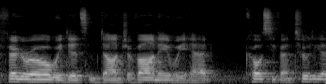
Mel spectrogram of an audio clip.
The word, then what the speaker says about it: Giovanni: The Western way in America, it tends to be Giovanni, and it's not. In proper Italian, it's Giovanni. Trisyllabic, not quadrisyllabic.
